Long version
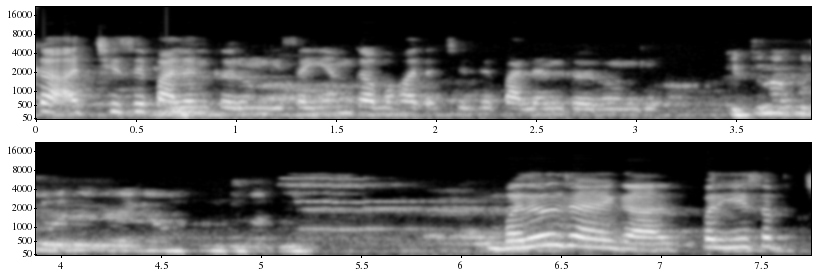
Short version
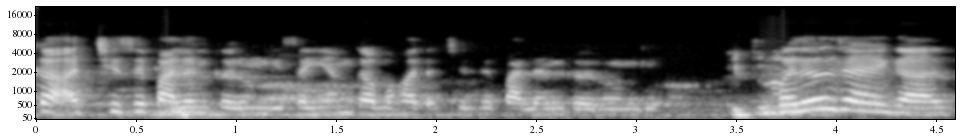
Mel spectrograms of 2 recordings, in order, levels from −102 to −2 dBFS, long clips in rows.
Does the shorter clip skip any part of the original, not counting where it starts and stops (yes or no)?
yes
